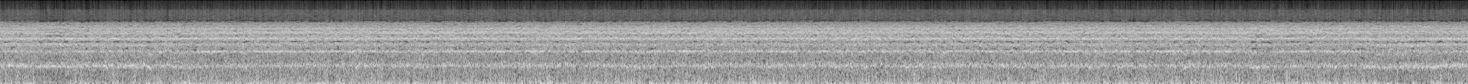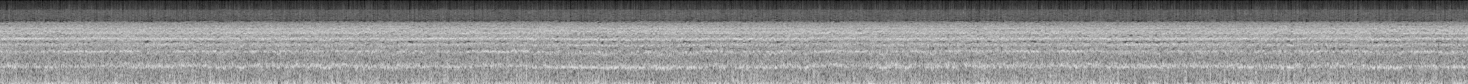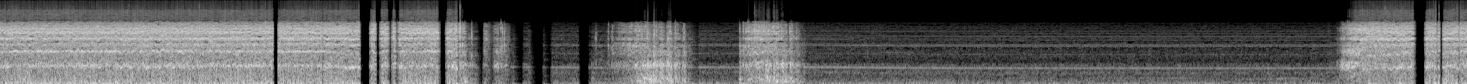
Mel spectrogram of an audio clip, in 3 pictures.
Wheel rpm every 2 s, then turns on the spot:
230, 230, 230, 230, 230, 230, 230, 220, 230, 230, 210, 230, 230, 220, 220, 230, 200, 20, 0, 0, 0, 150.
none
